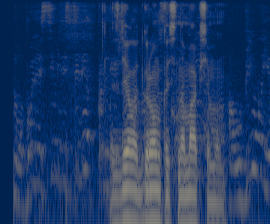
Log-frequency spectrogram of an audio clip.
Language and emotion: Russian, neutral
